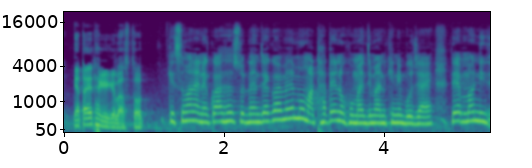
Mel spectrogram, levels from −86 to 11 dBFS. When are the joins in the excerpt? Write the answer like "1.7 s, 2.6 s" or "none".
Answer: 1.1 s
